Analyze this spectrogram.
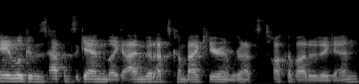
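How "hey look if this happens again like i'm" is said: plain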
